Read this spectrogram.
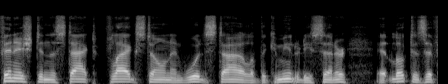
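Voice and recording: With the usual amount of pitch change, the speaker reads aloud in a natural voice.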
